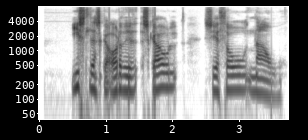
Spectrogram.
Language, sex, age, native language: Icelandic, male, 30-39, Icelandic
